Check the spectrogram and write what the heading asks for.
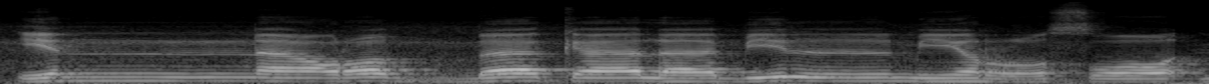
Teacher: ro sukun sebelumnya kasroh tapi dia dibaca tebal karena setelahnya ada huruf isti'la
